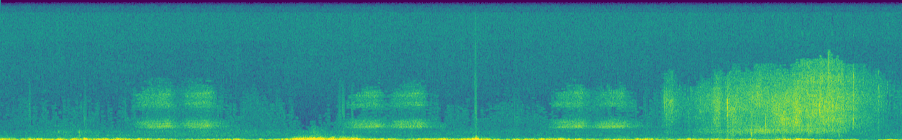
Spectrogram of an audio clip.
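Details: Clark's Nutcracker in wind-swept winter snow at Carson Pass, Lake Tahoe area, giving harsh, grating paired "rant" calls about every two to three seconds, three times, over heavy low wind rumble.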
